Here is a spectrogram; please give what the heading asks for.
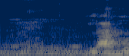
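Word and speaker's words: لَهُ: হ্যাঁ, এই লায়ের মাখরাজের পরে হায়ের যদি লাতে জের দিয়ে পরে হা উচ্চারণ করতে কষ্ট হয়, এই জন্য আরবরা হলো গিয়ে উচ্চারণের সুবিধার্থে লাহু লিকে লা বানায় ফেলছে, লাহু।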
